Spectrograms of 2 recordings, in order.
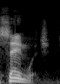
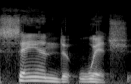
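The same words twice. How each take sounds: First: The two syllables are run together. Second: The two syllables are clearly separated.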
